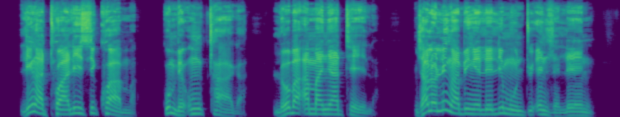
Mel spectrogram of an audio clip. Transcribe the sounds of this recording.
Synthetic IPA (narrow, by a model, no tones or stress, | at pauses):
liŋatʰwalisikʰwama̰ | ɣumbʱɛʔum̩ǀʰa̰ɣa̰ | lɔβaʔamaɲatʰɛːla | nd͡ʒʱalɔliŋaβiŋɛlɛlimuntʼuʔɛnd͡ɮʱɛleːni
